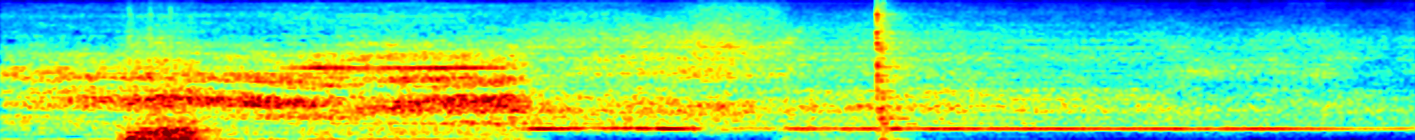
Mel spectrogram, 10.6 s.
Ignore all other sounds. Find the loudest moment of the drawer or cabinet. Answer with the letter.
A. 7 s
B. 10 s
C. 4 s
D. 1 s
D.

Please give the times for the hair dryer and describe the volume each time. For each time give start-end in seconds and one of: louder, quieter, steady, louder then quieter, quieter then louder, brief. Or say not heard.
0.0-10.5 quieter.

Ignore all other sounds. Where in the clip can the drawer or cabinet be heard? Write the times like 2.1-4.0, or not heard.
0.8-1.6, 5.8-6.8.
